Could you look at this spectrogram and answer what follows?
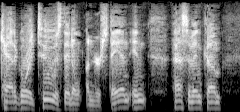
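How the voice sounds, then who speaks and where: A man talks over noticeable background noise. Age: 40s. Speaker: radio host. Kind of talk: radio talk show monologue.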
